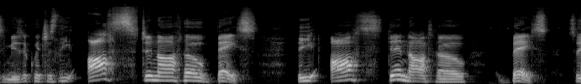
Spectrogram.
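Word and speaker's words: ostinato: music, which is the ostenato bass. The ostenato bass. So, you say it like it's from the city Austin and then auto like automatic, but it's spelled auto.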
